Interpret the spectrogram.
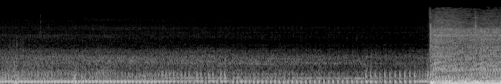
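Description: Honda CBR150R single-cylinder four-stroke engine running under way, heard from the rider's seat with road and wind noise; the engine note softens and quietens about halfway through. Loud music cuts in abruptly near the end.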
